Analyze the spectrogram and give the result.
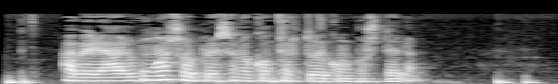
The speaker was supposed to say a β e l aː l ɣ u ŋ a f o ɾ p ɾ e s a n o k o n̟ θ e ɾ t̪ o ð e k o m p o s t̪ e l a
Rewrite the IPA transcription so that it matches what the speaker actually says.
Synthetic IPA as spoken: a β e ɾ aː l ɣ u ŋ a s o ɾ p ɾ e s a n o k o n̟ θ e ɾ t̪ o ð e k o m p o s t̪ e l a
